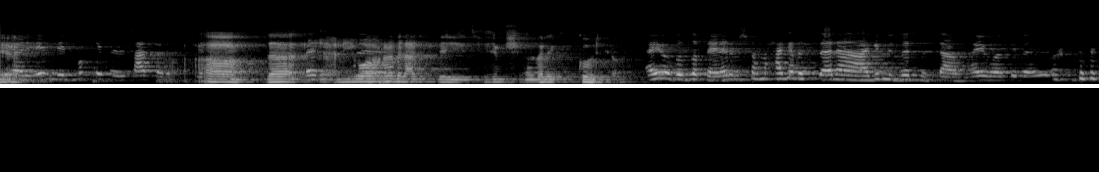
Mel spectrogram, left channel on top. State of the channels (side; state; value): right; silent; 53 dB below the other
